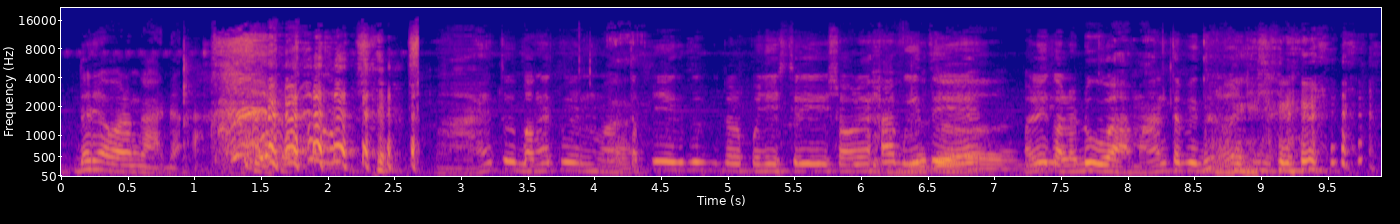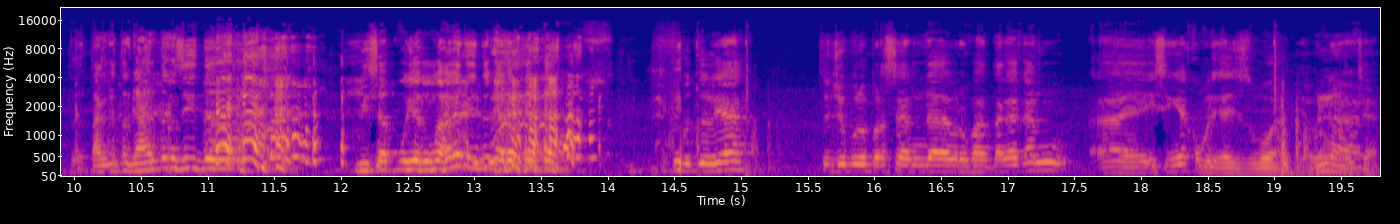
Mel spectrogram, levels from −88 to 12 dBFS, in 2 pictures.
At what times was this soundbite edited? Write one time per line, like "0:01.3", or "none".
0:02.7
0:14.6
